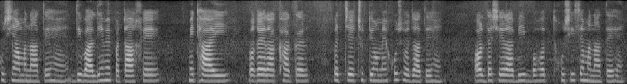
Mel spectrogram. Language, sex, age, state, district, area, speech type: Urdu, female, 30-45, Telangana, Hyderabad, urban, spontaneous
